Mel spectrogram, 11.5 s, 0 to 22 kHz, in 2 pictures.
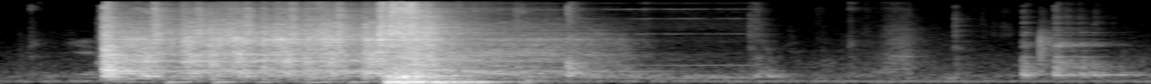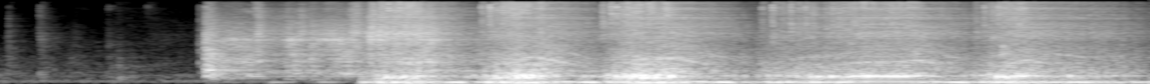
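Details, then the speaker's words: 2003 BMW R850R twin, still cold and on choke, running on a temporary fix after a fuel pump failure killed it on the highway: it starts, dies, restarts and settles into a steady, slightly fast normal idle. "so still a bit cold but it runs so we uh it runs good it um still run it's still a bit cold so it's still on choke"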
